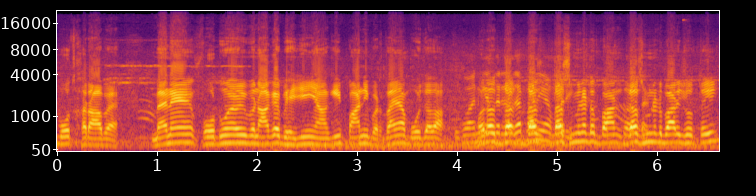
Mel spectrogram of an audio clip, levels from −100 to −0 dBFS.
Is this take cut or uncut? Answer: uncut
